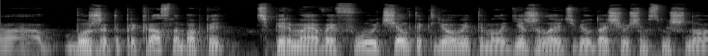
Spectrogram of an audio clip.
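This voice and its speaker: A man's voice, with ordinary pitch variation and a moderate pace, comes through against a quiet background. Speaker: streamer reacting to videos. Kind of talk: casual reaction commentary. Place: home room.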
